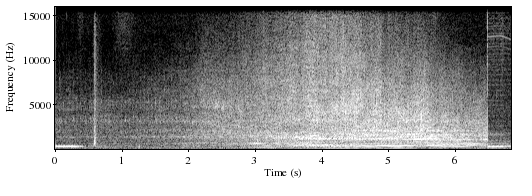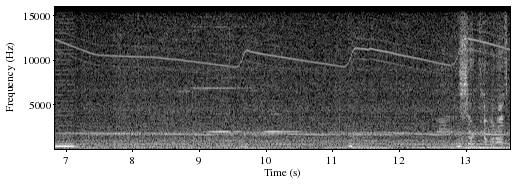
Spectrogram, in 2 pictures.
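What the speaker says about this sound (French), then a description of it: "We're in the Porsche Cayman GT4 for 5 laps." A Porsche Cayman GT4 lapping a race track accelerates with a rising engine note that swells and then drops away abruptly, leaving a steadier lower cabin rumble with voices talking over it.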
